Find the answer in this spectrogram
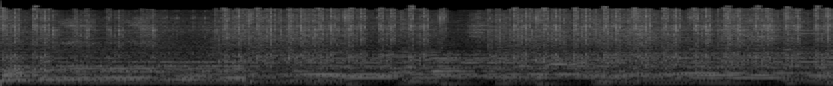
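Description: Background music with steady held notes, overlaid by a fast, even mechanical ticking sound effect.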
